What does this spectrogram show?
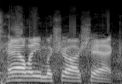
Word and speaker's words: Mashashak: And I hope I got that pronunciation right. It's quite a mixture of I's and A's and S's, but it's Coach Scott Morgan of the Kernels told me it is Hallie Mashashak.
